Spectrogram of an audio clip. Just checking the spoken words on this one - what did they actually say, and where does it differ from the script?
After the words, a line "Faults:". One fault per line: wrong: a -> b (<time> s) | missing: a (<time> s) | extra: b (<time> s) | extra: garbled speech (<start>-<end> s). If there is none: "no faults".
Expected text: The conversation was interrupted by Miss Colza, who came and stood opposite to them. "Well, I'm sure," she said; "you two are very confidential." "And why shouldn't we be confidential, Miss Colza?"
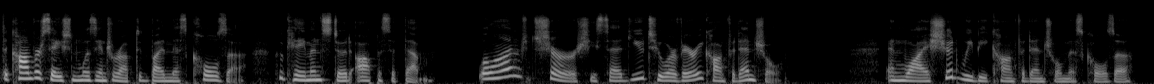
The conversation was interrupted by Miss Colza, who came and stood opposite them. "Well, I'm sure," she said; "you two are very confidential." "And why should we be confidential, Miss Colza?"
Faults:
missing: to (4.1 s)
wrong: shouldn't -> should (9.3 s)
